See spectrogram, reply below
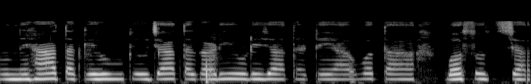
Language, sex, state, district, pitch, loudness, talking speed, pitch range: Bhojpuri, female, Bihar, Muzaffarpur, 240 Hz, -19 LUFS, 145 wpm, 235-245 Hz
